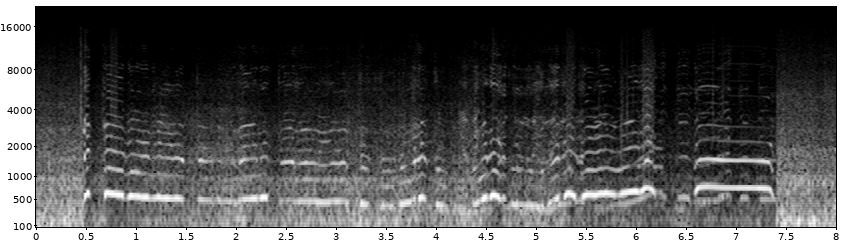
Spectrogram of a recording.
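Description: A single high voice singing a wordless, wavering tune for about seven seconds, with its pitch sliding up and down and a long held note near the end before it cuts off suddenly.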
